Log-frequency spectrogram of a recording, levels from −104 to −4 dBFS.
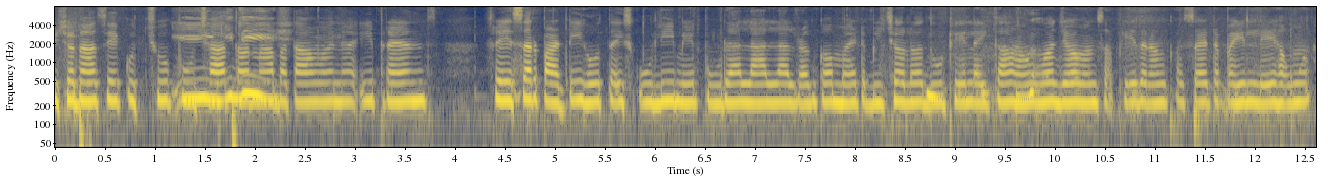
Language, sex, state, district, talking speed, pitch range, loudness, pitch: Bhojpuri, female, Uttar Pradesh, Varanasi, 145 wpm, 225-240 Hz, -16 LUFS, 230 Hz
